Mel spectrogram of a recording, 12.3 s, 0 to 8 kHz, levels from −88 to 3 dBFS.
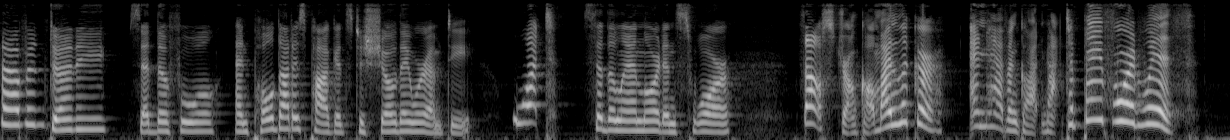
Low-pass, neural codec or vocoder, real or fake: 7.2 kHz; none; real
